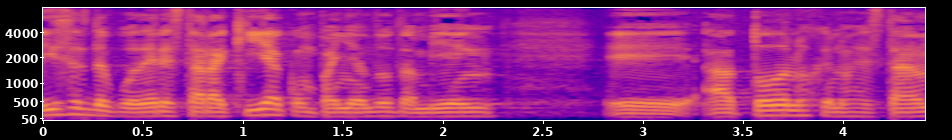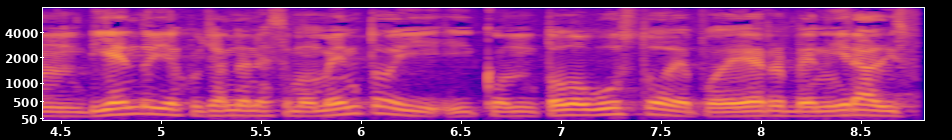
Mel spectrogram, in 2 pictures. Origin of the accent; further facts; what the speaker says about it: Colombia; Estudié licenciatura en teología en la Universidad Adventista de Colombia. Soy colombiano. Creo que ya por el acento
